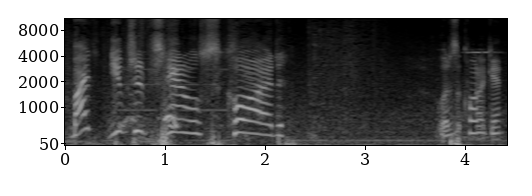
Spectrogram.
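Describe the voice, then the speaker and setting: A woman's voice: very high-pitched, unhurried, vocal fry, a bit bright, faint music behind. A woman teammate in a game's voice chat, eager and insistent about getting a word in. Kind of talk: casual game voice chat.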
